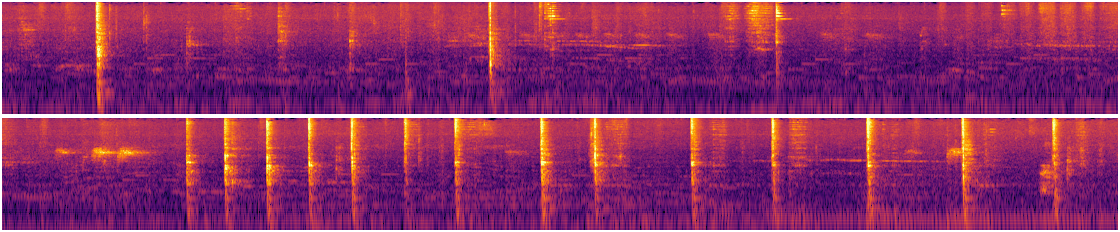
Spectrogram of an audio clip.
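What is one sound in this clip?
A knife chops against a wooden board in quick, sharp knocks.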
